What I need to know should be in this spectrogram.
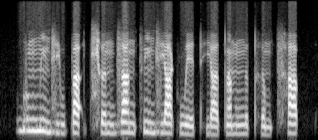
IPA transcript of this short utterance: ɡo˦ŋmĩ˧ d͡zju˨˩pa˦ʔ t͡ɕʰə˧n d͡za˥˧nt͡sĩ˦ d͡zja˧kwe˨˩ t̪ʰja˨˩t̪ã˧mŋə˧ t̪ʰə˨˩m t͡sʰa˦p̚

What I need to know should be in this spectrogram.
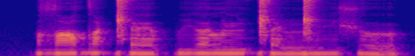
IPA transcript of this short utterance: zˤɤdˤɛǁɛː piɐ̯ lĩǁɛŋ͡ǁiː ʃɵ

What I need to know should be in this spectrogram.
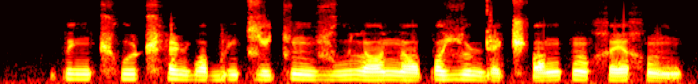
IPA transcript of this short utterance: peŋʈ͡ʂʰuʈ͡ʂʰæɳ bɒbiɳt͡ɕet͡ɕũŋ ʑu lɒ nɒpɒ ʑuɳɖæ t͡ʃʼɒŋpõ χe χũŋ

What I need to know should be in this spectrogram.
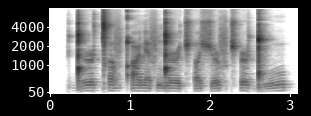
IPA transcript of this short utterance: ɡ͡ǃə˞ǀʰʌv qʼə˞lɛfŋ͡ǃə˞t͡ʃʼʌ ʃə˞ft͡ʃʼə˞ ɡ͡ǃu

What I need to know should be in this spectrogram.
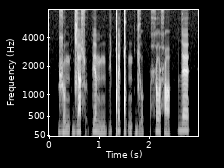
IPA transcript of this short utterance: ʐomʲa̰ d͡ʑaɬo̰ pʲamʏ mʲopʲɛǃɛǃo̰ mʲo̰d͡ʑo | ħoħɑ | dɛ

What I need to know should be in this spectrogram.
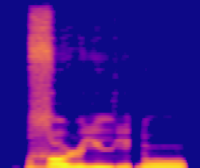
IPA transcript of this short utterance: zˤe ɭiji ɗo

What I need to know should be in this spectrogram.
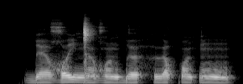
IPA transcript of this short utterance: ɡ͡bɛə̯ʁʷi ŋ͡ǀə̃ʁʷə̃ ɡ͡bə hɯ qʷĩk͡pũ

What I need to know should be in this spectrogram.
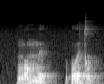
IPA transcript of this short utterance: ŋɔmːɘ | ʔoə̯do

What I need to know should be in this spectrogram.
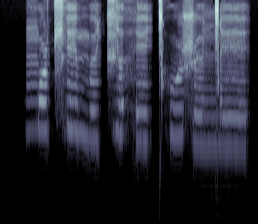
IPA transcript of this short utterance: mɔ˦ʈ͡ʂʰe˦ mø˨ t͡ɕə˦he˨ ǀʰu˦ʂø˨ŋ͡ǀe˨

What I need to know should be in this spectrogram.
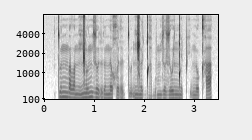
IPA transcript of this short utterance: tʷənmi lˠinŋ͡ǁunzu runəχʷar tʷḭ ŋ͡ǁɯɡ͡ǃa bomzuzulʲŋ͡ǃi pʰḭnokʰa

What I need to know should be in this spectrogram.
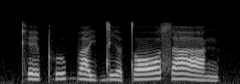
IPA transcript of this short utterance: kʰe˧pʰu˧˥ ba˧˩j di˧˩ə̯t̪ɔː˧˥saː˥˨ŋ

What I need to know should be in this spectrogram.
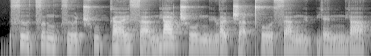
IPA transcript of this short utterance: sɹ̩˥˨t͡sɤ˥˨ŋt͡sɹ̩˨˦ʈ͡ʂʰu˦ ka˨˦ɪ̯sä̰˨˩n̪jä˦ ʈ͡ʂʰo˦ʊ̯n̪y˨˦ɻa˧ɪ̯ʈ͡ʂä̰˨˩ t̪ʰo˥˨ʊ̯ sä˨˦n̪y̰˨˩ pjɛ˨˦nn̪jä˥˨

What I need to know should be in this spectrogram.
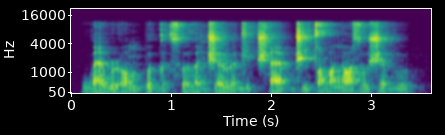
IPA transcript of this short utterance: wæw ɹɔŋ pʊɡʊt͡sʰʊðʌ d͡ʒəɹəɡi t͡ʃʰæb d͡ʒitiðˤɑŋ ɑzu ʒəbu

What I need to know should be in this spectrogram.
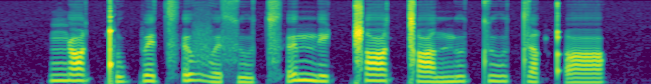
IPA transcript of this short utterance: ŋɑ˧ǃu˨pɛ˧t͡sʼə˦ və˨su˨ t͡sʼə˦ne˧ ǁɑ˦ǀɑ˧nu˧ tu˦tə˧ qʼɑ˧

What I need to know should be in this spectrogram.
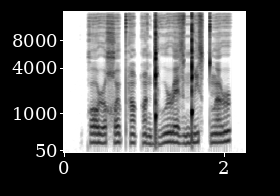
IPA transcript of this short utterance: kɔɹ χɵpʰãqɛ̃ ɡ͡ǃuɹɛz ŋ͡ǃistʷãɹ

